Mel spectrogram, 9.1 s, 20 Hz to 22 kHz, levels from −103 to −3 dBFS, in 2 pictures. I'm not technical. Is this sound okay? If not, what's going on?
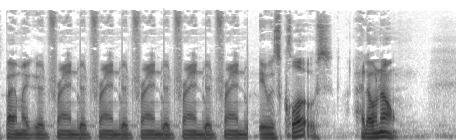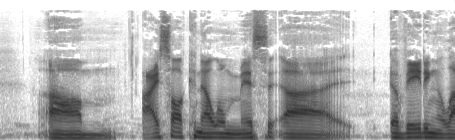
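No, it isn't. From about 0.80 to 2.47 seconds, the speech gets stuck in a broken-record loop. A short piece, about 0.42 seconds long, plays four times in a row, exactly the same each time. This is likely because the playback or stream stalled and kept repeating the last bit it had. Whatever should have been heard in that stretch is missing. After the loop ends, the speech picks up again.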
